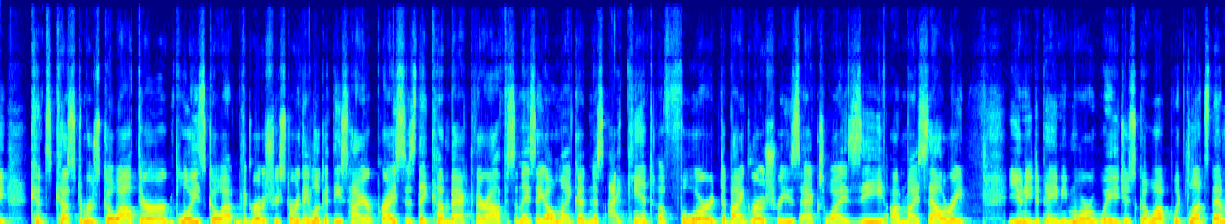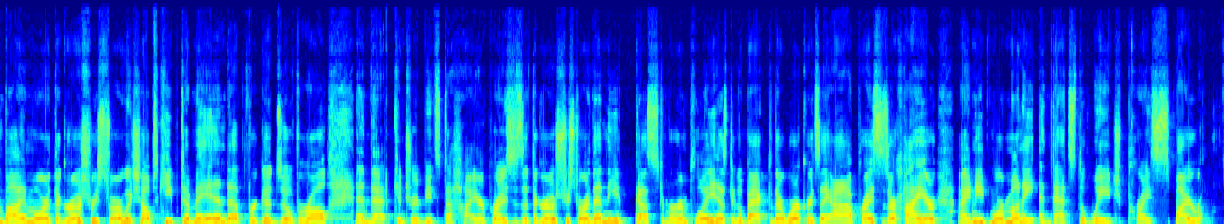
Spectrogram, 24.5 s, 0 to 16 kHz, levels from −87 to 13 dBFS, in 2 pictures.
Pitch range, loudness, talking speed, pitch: 110-160 Hz, -22 LUFS, 250 wpm, 130 Hz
